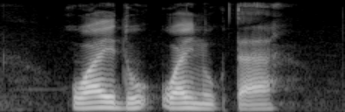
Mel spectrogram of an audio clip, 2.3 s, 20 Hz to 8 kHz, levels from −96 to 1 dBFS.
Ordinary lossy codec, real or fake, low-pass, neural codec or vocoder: none; real; 7.2 kHz; none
